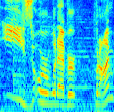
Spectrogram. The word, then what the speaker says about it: Ys: It's pronounced Ease or whatever, but I'm pronouncing it wise.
